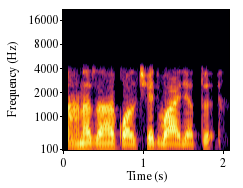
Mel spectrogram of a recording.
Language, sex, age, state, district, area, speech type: Kashmiri, male, 18-30, Jammu and Kashmir, Pulwama, rural, conversation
